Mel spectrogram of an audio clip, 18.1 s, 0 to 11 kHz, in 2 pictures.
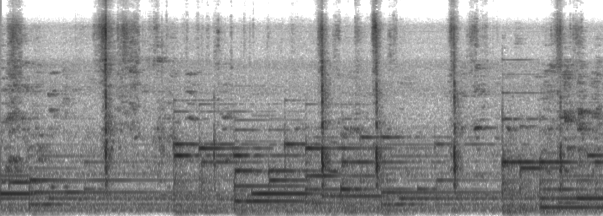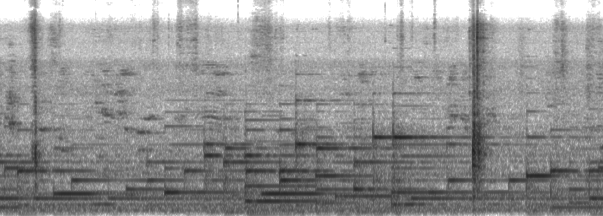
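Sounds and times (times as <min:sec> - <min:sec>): background music of held notes: 0:00.0 - 0:18.0.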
